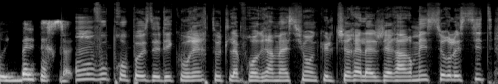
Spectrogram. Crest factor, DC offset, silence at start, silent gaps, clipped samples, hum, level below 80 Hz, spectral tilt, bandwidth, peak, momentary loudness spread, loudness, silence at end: 18 dB; under 0.1%; 0 s; none; under 0.1%; none; -46 dBFS; -3 dB/octave; over 20 kHz; -2 dBFS; 5 LU; -19 LUFS; 0 s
